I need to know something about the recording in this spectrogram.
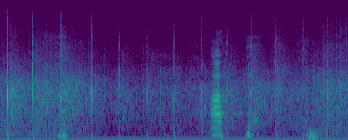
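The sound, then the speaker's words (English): Scattered, irregular handclaps from an audience, soft and sparse rather than full applause, with a brief voice or murmur rising midway through. “I felt y'all wanted to clap, and I wanted to give you the freedom to clap right there.”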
